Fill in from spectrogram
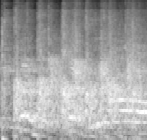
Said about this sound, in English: Clap that up.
